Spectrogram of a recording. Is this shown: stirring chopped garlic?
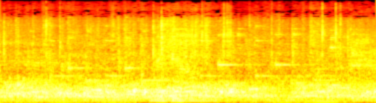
no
